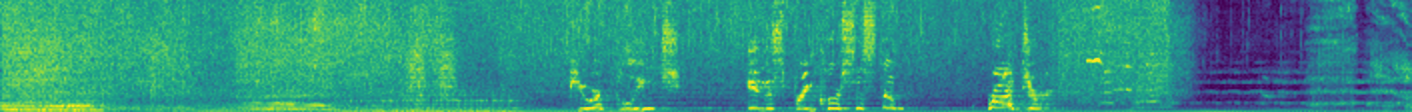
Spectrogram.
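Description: Cartoon sound effects of overhead sprinklers spraying water down on a mold monster, a steady hiss that cuts off near the end. Over it the monster's voice gives gliding cries in the first seconds, followed by short vocal sounds, with music underneath.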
